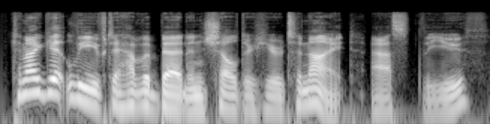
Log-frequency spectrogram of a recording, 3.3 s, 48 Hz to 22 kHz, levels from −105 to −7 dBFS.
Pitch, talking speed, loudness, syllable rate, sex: 115 Hz, 295 wpm, -20 LUFS, 6.5 syllables/s, male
